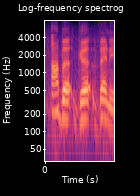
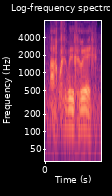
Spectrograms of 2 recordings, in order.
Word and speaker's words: Abergavenny: And today I am in the beautiful Welsh town of Abergavenny. Am I pronouncing that correctly, Mr. Sampson? No, it's Abergavenny.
